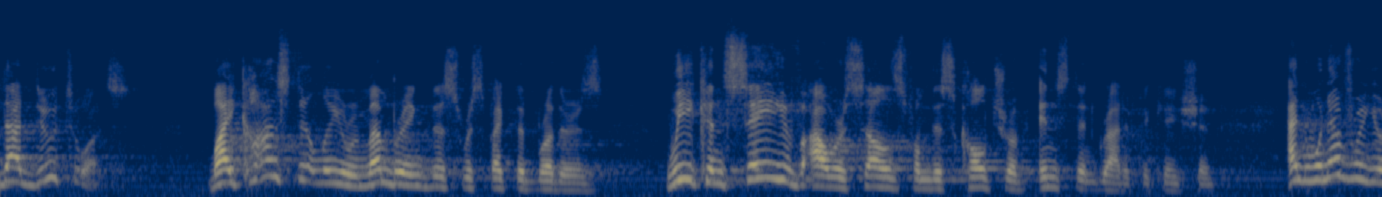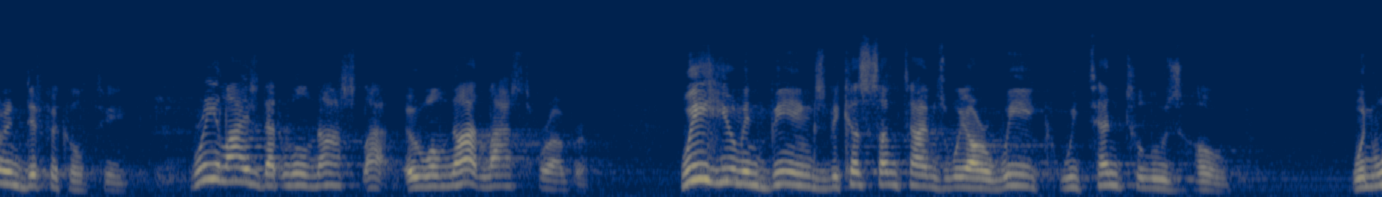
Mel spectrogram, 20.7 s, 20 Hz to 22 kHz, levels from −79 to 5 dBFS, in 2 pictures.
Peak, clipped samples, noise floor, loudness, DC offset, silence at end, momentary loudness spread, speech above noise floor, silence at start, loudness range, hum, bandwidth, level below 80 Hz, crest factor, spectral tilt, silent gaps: -8 dBFS; under 0.1%; -67 dBFS; -32 LUFS; under 0.1%; 0 s; 17 LU; 35 dB; 0 s; 6 LU; none; 14 kHz; -78 dBFS; 26 dB; -4.5 dB/octave; none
